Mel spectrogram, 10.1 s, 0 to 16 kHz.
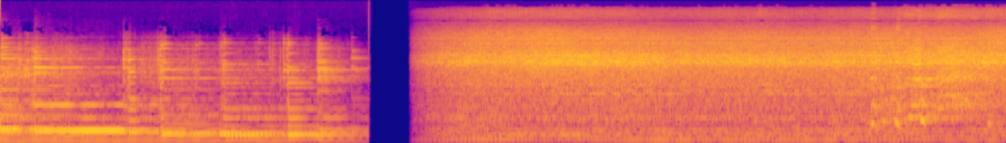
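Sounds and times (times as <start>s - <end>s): low mechanical hum: 4.2s - 10.0s.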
